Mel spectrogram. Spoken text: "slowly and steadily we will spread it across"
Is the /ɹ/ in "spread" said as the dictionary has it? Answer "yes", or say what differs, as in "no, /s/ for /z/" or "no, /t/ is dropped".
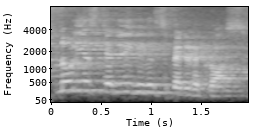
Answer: no, /ɹ/ is dropped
